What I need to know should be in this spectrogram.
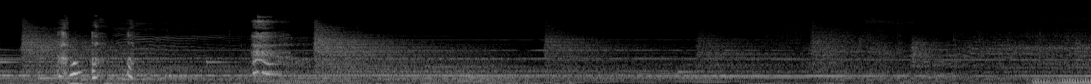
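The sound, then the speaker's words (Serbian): A child cries in whimpering, wailing sobs, with sharp louder bursts early on and again midway, then softer drawn-out moaning that continues to the end. “Ne daju mi da ga vidim. Ovo dete plače.”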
